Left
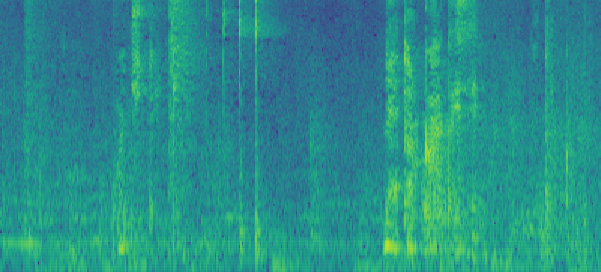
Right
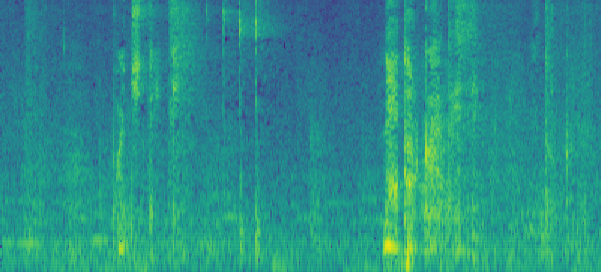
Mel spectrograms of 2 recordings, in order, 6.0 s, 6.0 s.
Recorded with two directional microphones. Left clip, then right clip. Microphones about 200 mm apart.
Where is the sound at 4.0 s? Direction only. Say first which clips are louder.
Right 2 dB; 15° right (ahead or behind).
